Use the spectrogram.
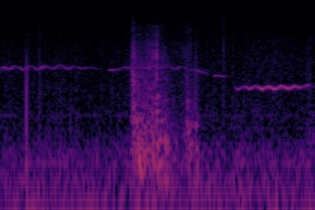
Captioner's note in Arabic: يصفر; يغلق المكتب بصوت مرتفع; يصفر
